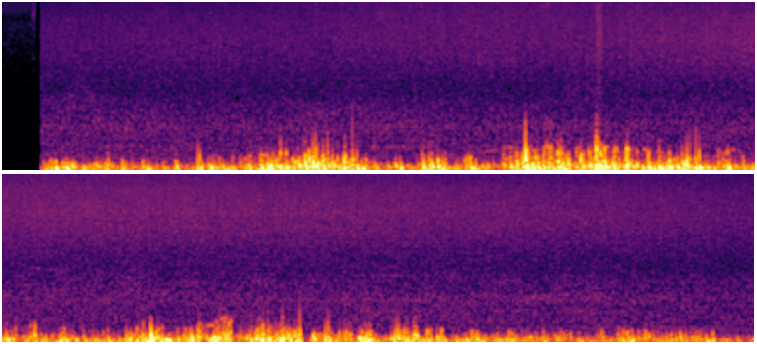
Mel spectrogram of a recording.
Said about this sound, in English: It's windy. There's nothing to block the wind anymore. And there's some distant motors. But the buzz of nature is gone.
